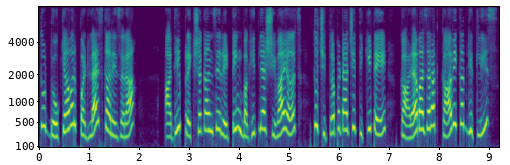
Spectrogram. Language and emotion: Marathi, surprised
